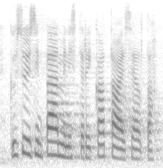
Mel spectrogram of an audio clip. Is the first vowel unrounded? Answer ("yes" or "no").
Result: no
